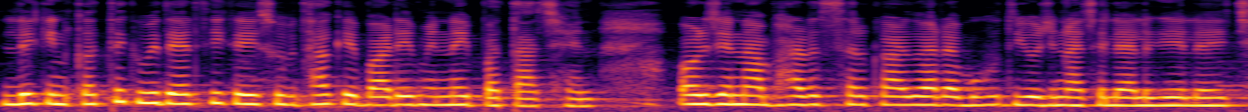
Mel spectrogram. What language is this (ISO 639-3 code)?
mai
